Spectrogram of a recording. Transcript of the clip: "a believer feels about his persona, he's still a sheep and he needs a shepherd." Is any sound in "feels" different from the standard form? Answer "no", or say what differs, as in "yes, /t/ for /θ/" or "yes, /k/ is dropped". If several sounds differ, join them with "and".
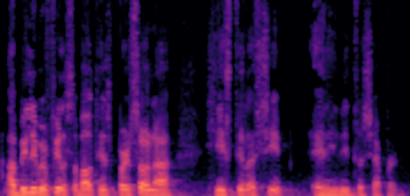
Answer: yes, /s/ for /z/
